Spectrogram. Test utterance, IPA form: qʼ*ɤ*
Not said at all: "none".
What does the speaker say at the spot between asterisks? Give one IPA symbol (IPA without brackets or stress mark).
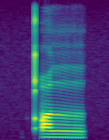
ɤ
